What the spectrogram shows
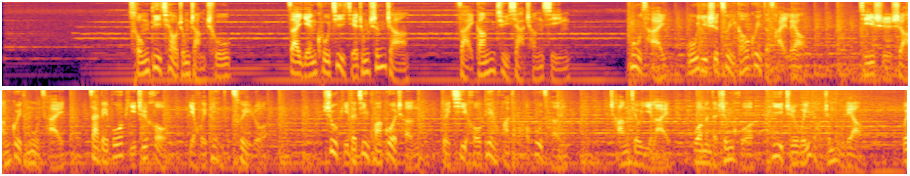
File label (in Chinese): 男, 品质宣传片; Teknos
